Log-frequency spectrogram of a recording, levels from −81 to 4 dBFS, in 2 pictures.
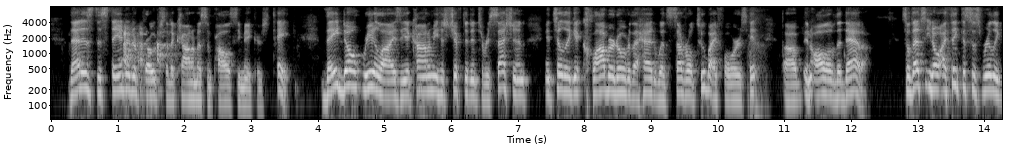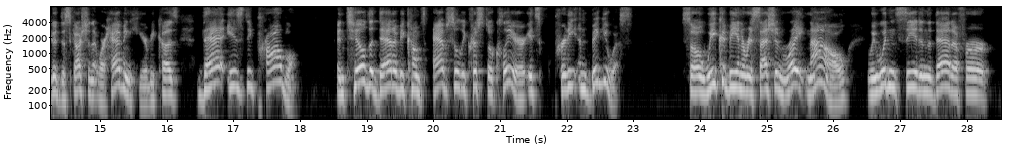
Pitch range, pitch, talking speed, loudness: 155-210 Hz, 180 Hz, 180 wpm, -19 LUFS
